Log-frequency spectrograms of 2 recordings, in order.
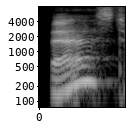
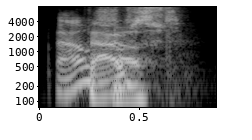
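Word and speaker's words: Faist: How do you say his name? Mike Fast? – Faust? – Faust. – Oh, Faust.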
